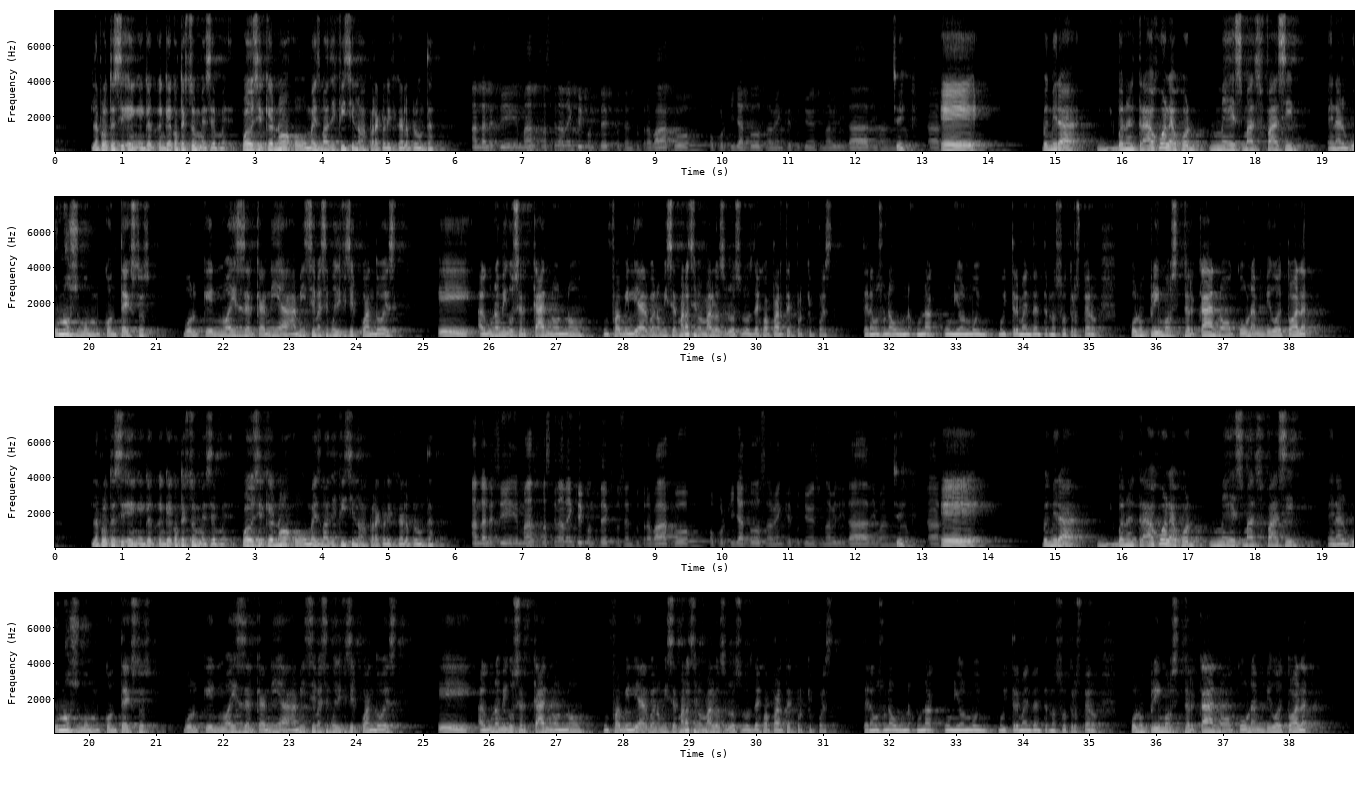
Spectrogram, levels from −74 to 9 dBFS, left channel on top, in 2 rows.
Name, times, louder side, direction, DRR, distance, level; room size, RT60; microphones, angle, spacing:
voice 1, 0.5-5.7 12.6-12.8 13.3-13.9 14.8-15.4 15.6-18.7 19.1-20.9 21.4-24.6 25.2-27.5 27.7-31.1 31.6-35.3 35.6-38.3, left 1 dB, 45° left, 9 dB, 1.3 m, -23 dB
voice 2, 6.3-9.5 10.0-13.5, right 2 dB, 60° right, 5 dB, 2.1 m, -39 dB
29.5 x 18.5 x 8.5 m, 0.98 s
head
